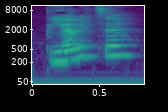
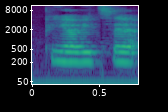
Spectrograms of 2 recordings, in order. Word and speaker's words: pijavice: most dangerous monsters are pijavice, which I think that's how you pronounce that, because that's how we pronounce it in Croatian. It's a word for leech, and in this story pijavice are some sort of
